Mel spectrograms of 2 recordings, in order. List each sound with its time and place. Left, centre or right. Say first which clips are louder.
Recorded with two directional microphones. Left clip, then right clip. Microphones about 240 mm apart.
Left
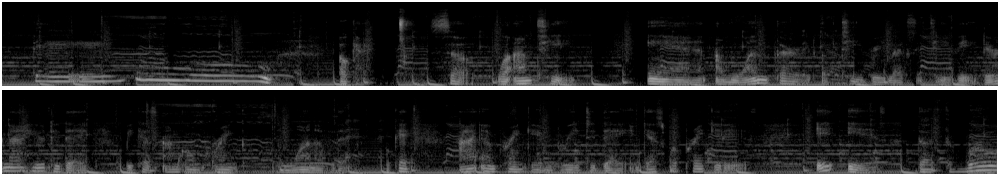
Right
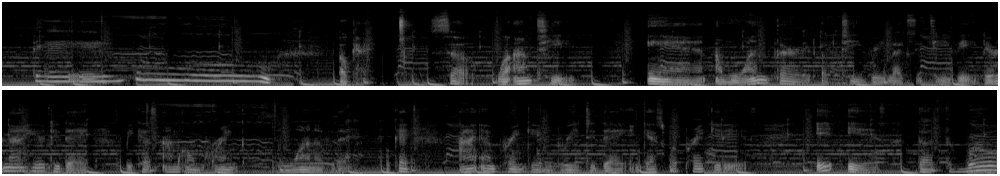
0.3 s music: right 1 dB; centre
3.3 s speech: right 1 dB; centre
